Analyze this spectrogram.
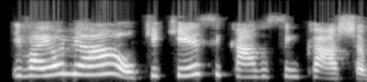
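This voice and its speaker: The woman's voice sounds dry and close with no echo, over a quiet background. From Florianópolis, Santa Catarina, southern Brazil. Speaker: family lawyer. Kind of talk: live stream conversation.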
